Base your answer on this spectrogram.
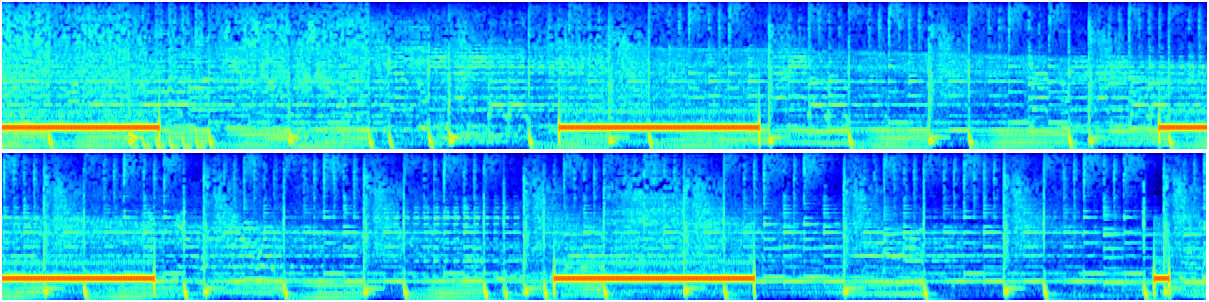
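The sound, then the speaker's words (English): Ringback tone on an outgoing telephone call: four long, steady mid-pitched ring tones at regular intervals with pauses between, the start of a fifth at the very end, over continuous background sound. “Come on, Mr. Torres, answer the phone.”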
